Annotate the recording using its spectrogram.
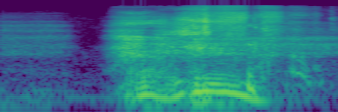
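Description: A man's breathy vocal outburst about a second in: a sudden rush of breath with voice in it, lasting about a second, louder than the talk around it.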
